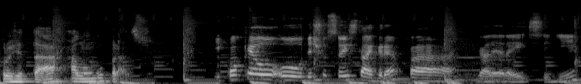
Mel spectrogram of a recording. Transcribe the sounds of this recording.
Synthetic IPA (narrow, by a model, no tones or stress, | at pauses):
pɾoʒet̪aɾalõŋɡʊpɾa̰z̥ʊ̥ | ɪkʷwawkɪɛʊːd̪eʃʊʊsewĩst̪aɡɾɐ̃pɾɐɡalɛɾɐid͡ʒɪ̥seɡi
